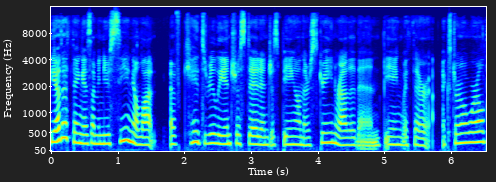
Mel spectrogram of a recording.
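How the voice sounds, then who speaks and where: A woman talks at a fairly quick pace with hardly any pauses, her pitch fairly high and her tone dark and mellow. The sound is dry and close, with no echo. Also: ordinary pitch variation. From France (Paris). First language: raised trilingual English, French, German. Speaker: psychology researcher and author. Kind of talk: podcast interview.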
